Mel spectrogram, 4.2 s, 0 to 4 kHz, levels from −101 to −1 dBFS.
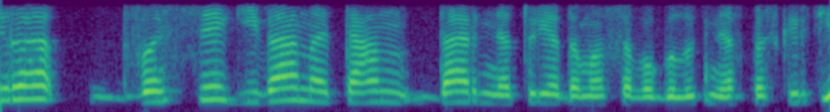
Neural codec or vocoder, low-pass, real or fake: none; 3.6 kHz; real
